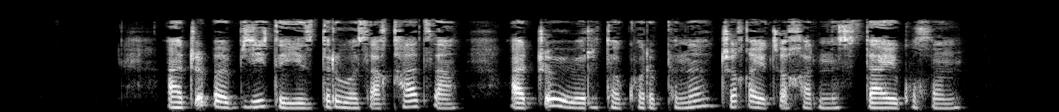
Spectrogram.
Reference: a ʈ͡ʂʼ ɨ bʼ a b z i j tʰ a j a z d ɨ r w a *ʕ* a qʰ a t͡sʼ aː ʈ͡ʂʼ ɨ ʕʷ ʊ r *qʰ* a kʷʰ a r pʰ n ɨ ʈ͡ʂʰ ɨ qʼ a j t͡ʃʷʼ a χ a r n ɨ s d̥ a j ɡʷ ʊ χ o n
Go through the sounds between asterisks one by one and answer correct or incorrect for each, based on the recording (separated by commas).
incorrect, incorrect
